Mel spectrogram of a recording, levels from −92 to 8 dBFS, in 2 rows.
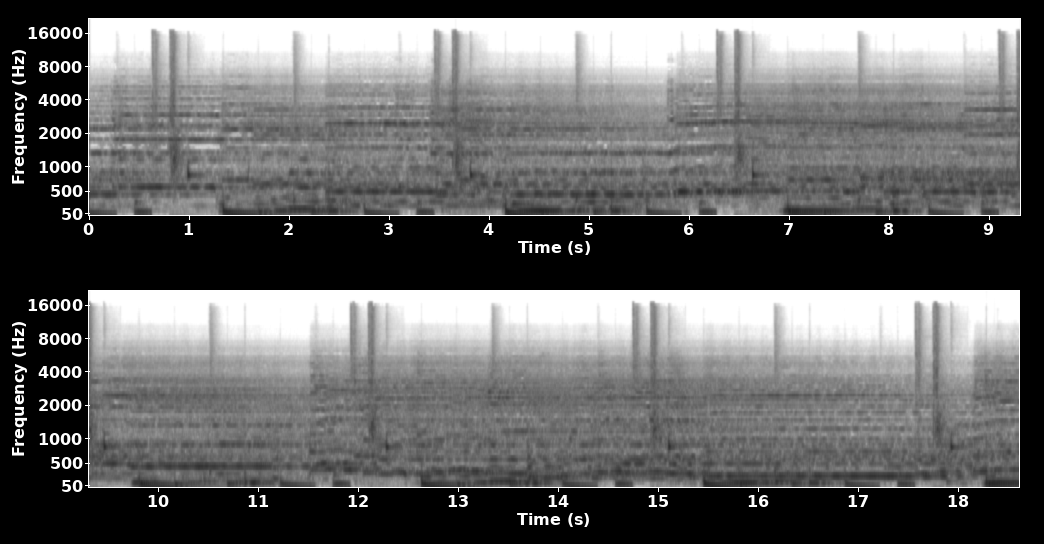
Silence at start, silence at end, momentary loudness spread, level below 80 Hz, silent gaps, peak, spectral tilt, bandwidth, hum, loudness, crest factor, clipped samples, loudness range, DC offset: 0 s; 0 s; 3 LU; -24 dBFS; none; 0 dBFS; -5.5 dB/octave; 16.5 kHz; none; -14 LUFS; 14 dB; under 0.1%; 1 LU; under 0.1%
